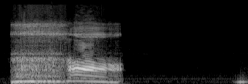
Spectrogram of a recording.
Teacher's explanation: خا کا مخرج حلق کا وہ حصہ جو اوپر منہ کی جانب ہے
